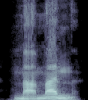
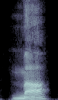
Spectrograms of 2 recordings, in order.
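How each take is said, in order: First: A separate n consonant is pronounced at the end. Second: The final vowel is nasal with no separate n. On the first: The speaker calls it wrong. "sobre todo no hay que decir maman" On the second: The speaker calls it right. "sino maman"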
